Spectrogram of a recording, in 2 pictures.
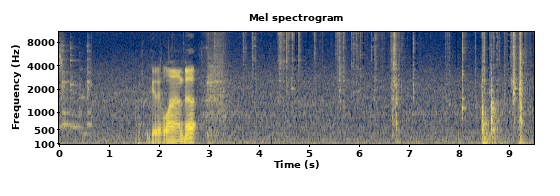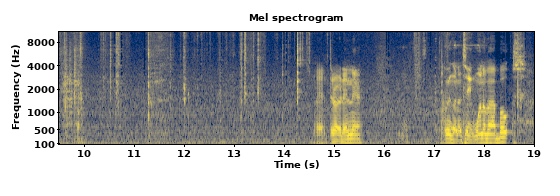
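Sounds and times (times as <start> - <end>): metal parts clicking and clinking: 3.7 - 14.6.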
